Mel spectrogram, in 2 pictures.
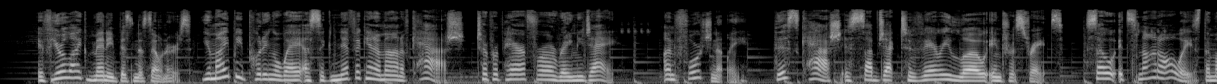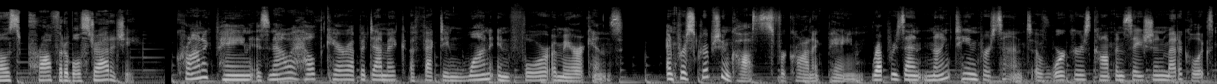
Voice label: Elearning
